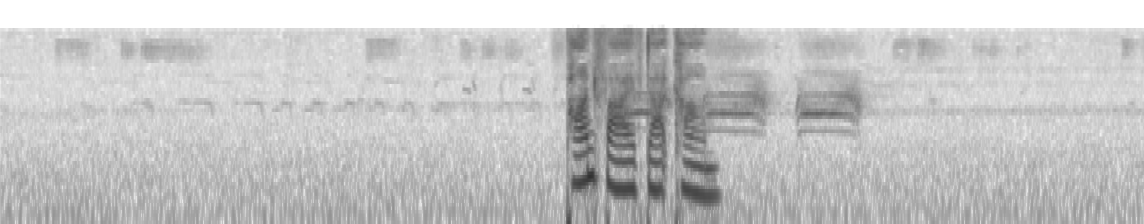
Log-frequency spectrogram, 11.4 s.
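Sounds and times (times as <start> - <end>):
speech: 5.7 - 7.3
bird cawing: 7.2 - 8.7.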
